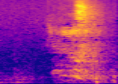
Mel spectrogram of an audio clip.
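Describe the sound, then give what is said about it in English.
A single sneeze, fairly faint: a breathy intake swells into a sharp, hissy burst that quickly fades, with no talking around it. “Bless you.”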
